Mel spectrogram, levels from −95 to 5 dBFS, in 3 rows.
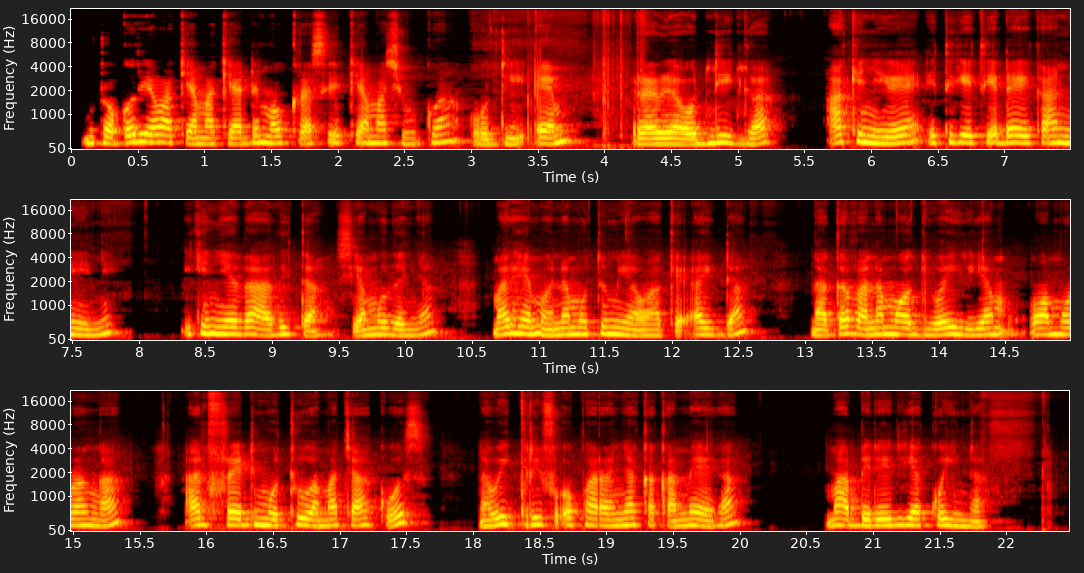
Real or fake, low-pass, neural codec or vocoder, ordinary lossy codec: real; none; none; none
